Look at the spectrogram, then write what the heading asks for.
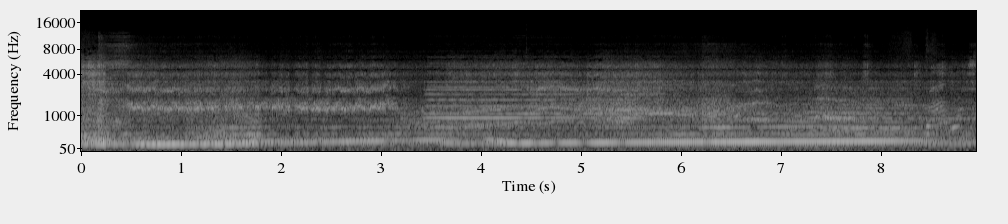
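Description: A car speeding with its tires skidding, a loud sustained squeal over a steady engine roar that holds through the whole stretch.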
